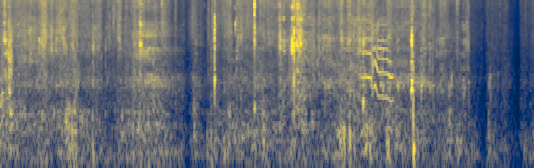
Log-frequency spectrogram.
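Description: Soft handling noises with scattered light clicks and knocks as a small wooden chest is opened and a name card drawn from it. The sound drops out almost completely for most of the last second.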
